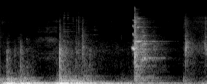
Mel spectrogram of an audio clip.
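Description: A door handle clicks.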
